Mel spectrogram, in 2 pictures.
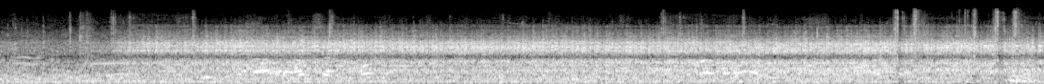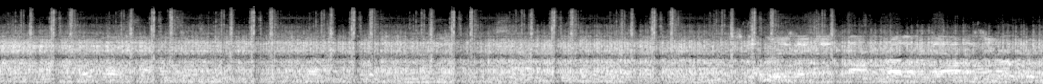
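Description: A distant rocket engine roars and crackles.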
